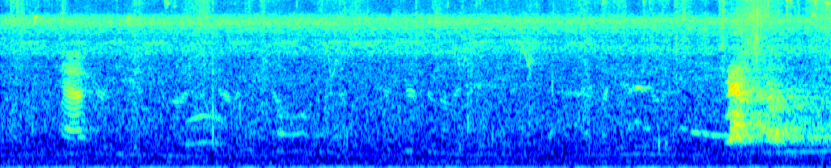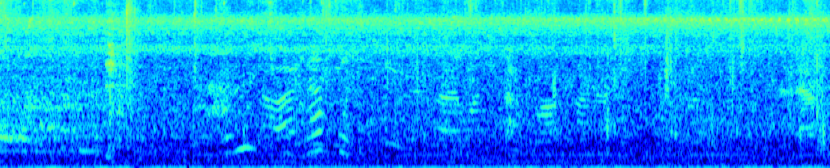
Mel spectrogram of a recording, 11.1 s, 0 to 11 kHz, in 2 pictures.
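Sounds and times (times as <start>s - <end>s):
dog barking: 4.8s - 5.8s.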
